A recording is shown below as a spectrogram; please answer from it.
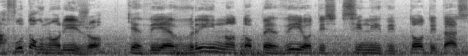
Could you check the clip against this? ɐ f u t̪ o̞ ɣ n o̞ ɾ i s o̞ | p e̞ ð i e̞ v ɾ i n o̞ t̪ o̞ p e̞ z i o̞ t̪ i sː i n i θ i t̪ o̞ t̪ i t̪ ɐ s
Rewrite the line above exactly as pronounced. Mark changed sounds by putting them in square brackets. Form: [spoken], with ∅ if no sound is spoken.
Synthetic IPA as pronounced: ɐ f u t̪ o̞ ɣ n o̞ ɾ i [z] o̞ | [c] e̞ ð i e̞ v ɾ i n o̞ t̪ o̞ p e̞ [ð] i o̞ t̪ i sː i n i [ð] i t̪ o̞ t̪ i t̪ ɐ s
